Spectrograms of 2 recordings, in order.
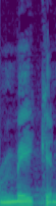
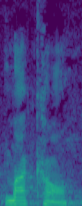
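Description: First: The name is said with an American pronunciation. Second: The name is said with a French pronunciation. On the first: It names the town in Georgia. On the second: It names the French wine region.

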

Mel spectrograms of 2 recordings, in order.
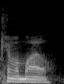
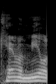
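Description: First: The last syllable sounds like 'mile'. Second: The last syllable sounds like 'meal'. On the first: "Are you a meal or a mile?" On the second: "Are you a meal or a mile?"

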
